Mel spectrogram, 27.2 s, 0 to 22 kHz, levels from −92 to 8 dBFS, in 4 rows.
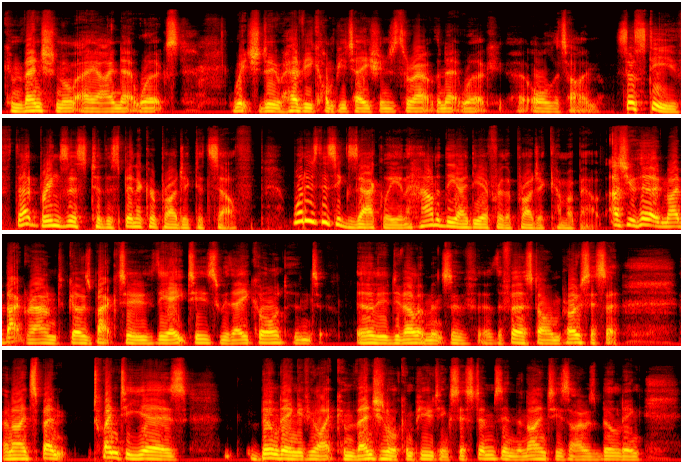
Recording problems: distortion; slight; 10 dB below the speech

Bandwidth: 16 kHz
